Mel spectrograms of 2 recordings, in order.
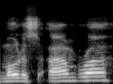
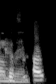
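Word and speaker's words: modus operandi: Because that's what they call the modus ombra, if I Mhm. pronounce it right, Yeah, which is modus with it. operandi.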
